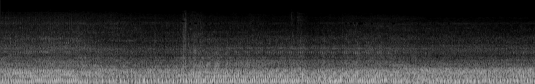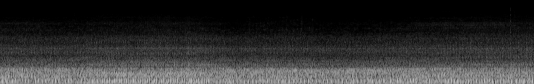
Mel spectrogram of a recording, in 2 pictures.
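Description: Yamaha Xmax scooter's single-cylinder engine running steadily at low speed as the scooter pulls away and rolls slowly along, with only small swells in engine note.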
